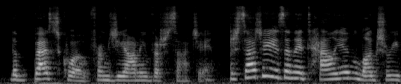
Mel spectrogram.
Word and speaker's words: Versace: But the correct pronunciation is Versace. It's Italian pronunciation rolls the RA little bit, puts an emphasis on the A and has a shortstop to that east on the end, Versace, not Versace.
